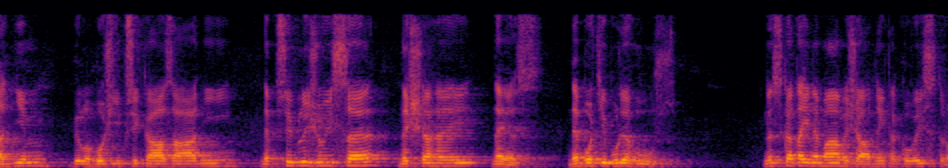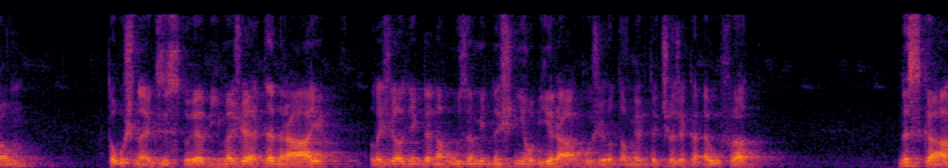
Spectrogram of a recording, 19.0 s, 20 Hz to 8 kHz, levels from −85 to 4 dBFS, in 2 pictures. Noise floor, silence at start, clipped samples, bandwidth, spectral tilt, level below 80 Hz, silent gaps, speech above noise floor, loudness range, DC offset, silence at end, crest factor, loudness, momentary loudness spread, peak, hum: -64 dBFS; 0 s; under 0.1%; 7.6 kHz; -5.5 dB/octave; -68 dBFS; none; 41 dB; 5 LU; under 0.1%; 0 s; 18 dB; -24 LUFS; 11 LU; -6 dBFS; none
